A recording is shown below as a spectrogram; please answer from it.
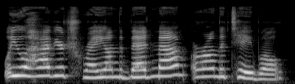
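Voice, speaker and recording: Old female maid, storybook, deferential, nervous, very high-pitched, as a child reads her. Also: moderate pace. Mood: polite. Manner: deferential, says ma'am constantly.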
